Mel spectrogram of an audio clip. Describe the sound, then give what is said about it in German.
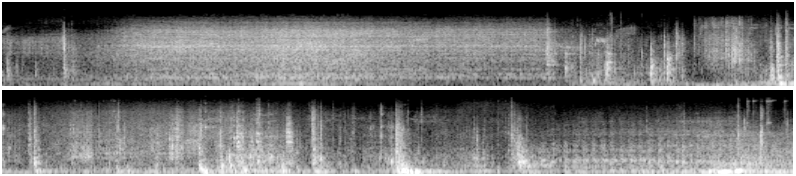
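A car rolls in at low speed up to a parking area after a gate is opened, its engine humming steadily, then tyres crunch over gravel with scattered knocks and clicks as it comes to a halt. No one speaks. “Fahrt euren Wagen bitte oben auf den Parkplatz.”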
